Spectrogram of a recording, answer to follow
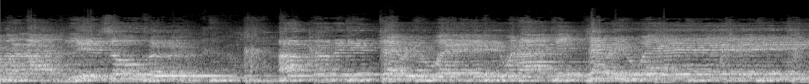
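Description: A four-man male gospel group singing a song in harmony through a sound system, the blended voices continuing without a break.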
